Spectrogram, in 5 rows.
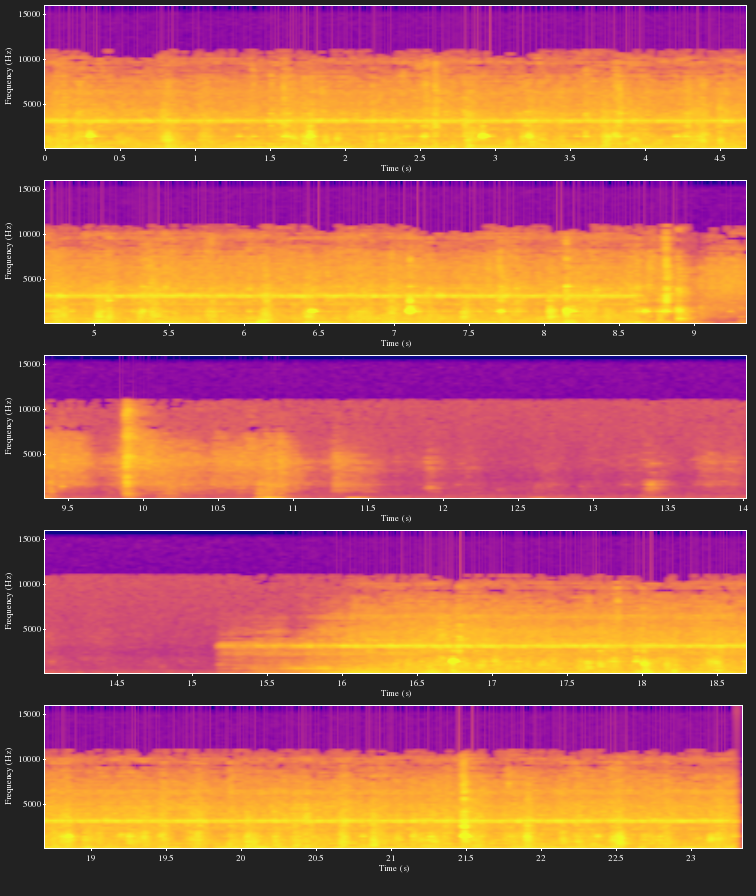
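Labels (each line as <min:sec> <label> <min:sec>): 0:00.0 A washing machine is spinning. 0:09.5
0:00.0 An electronic device is humming. 0:09.5
0:15.5 A washing machine is spinning. 0:23.3
0:15.5 An electronic device is humming. 0:23.3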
